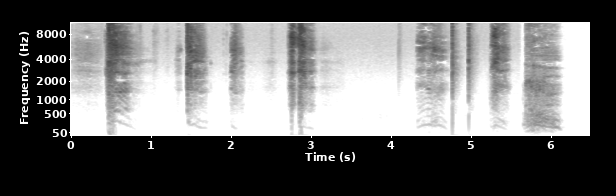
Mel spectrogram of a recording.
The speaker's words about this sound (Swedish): Ja men harkla det då, för det låter liksom förfärligt. Tycker du att du harkla till det?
